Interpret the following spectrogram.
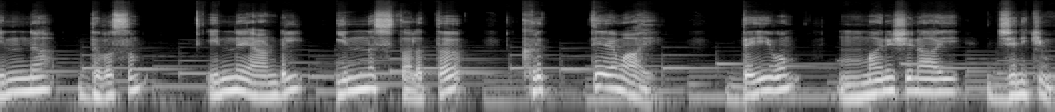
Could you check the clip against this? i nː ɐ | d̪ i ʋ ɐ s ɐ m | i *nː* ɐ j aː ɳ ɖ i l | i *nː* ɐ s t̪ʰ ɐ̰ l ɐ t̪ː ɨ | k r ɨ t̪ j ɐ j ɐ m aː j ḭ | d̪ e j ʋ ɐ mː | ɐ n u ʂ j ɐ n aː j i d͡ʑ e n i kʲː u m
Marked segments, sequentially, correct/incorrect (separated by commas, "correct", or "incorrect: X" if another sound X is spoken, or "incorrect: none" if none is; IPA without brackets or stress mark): correct, correct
